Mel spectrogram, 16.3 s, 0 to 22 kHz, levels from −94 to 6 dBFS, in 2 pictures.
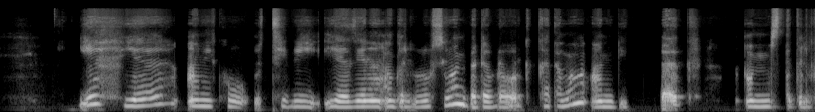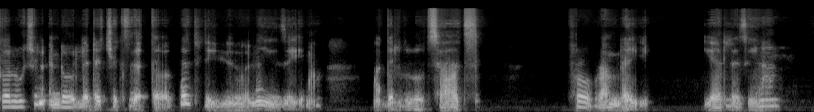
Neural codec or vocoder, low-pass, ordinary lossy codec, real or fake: codec, 32 kHz, 1.9 kbps, SNAC; 14.4 kHz; Opus, 32 kbps; fake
